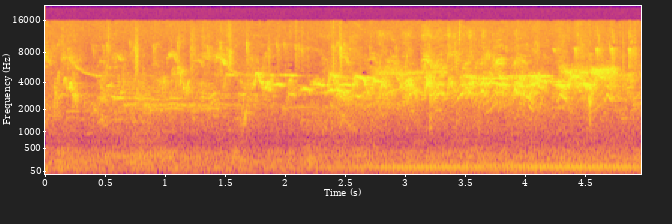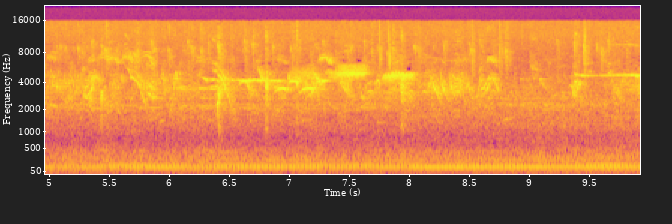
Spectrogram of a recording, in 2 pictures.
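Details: Several yellow-billed magpies (Pica nuttalli) at Santa Ynez, California, in January 2016: busy overlapping chatter of high, scratchy notes and chirps, several a second, over a steady low hum.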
